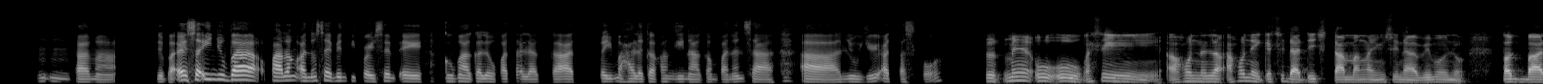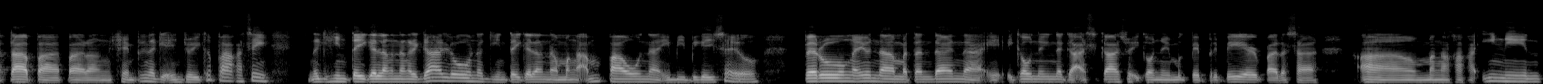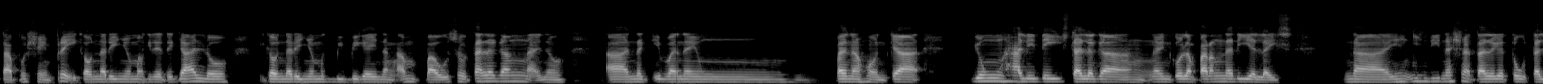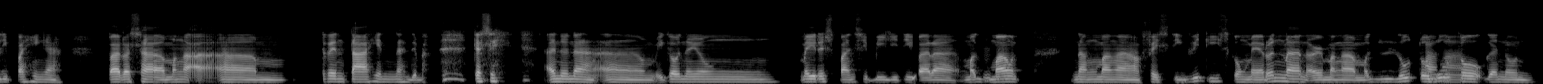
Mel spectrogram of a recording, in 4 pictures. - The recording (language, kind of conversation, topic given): Filipino, advice, Bakit ako pagod at naburnout pagkatapos ng mga selebrasyon?
- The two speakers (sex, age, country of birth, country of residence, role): male, 25-29, Philippines, Philippines, advisor; male, 25-29, Philippines, Philippines, user
- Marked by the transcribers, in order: other background noise; static; laughing while speaking: "kasi"; in English: "festivities"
